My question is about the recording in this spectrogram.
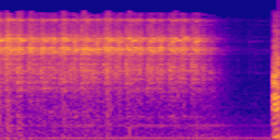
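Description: A tambourine shaken in a continuous jingle roll, its metal jingles rattling steadily and then fading out near the end.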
